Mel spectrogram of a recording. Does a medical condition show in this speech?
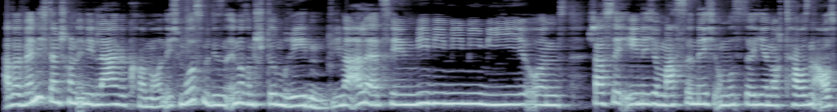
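No.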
